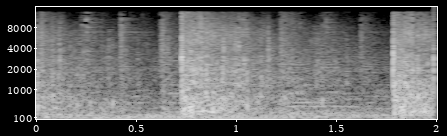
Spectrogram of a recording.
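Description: Three loud rifle shots about a second apart, one right at the start, each trailing off, over background music.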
